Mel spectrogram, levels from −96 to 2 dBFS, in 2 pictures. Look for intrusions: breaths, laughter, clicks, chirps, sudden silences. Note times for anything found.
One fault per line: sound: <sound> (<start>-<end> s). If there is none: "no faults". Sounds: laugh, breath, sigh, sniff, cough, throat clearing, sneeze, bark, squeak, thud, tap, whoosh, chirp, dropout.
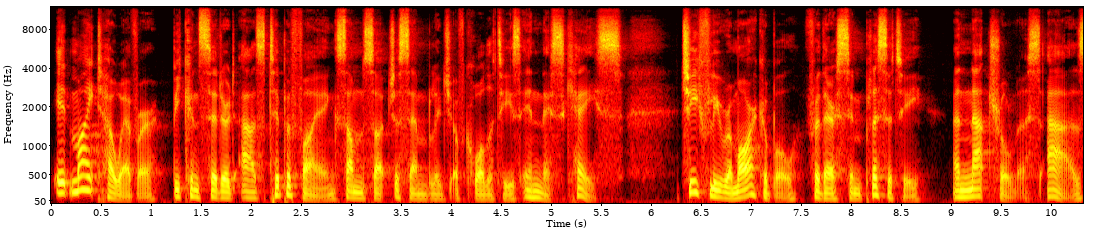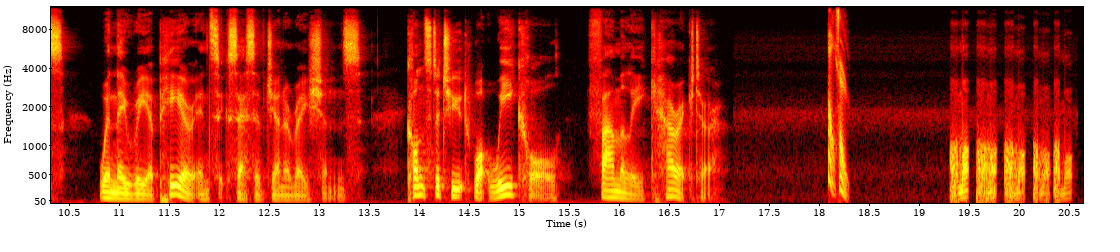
sound: chirp (18.1-18.3 s)
sound: laugh (19.3-20.5 s)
